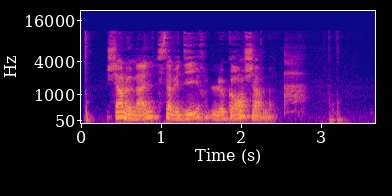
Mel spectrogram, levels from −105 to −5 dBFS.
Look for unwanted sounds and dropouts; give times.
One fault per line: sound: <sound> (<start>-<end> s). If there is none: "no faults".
sound: laugh (2.5-2.9 s)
